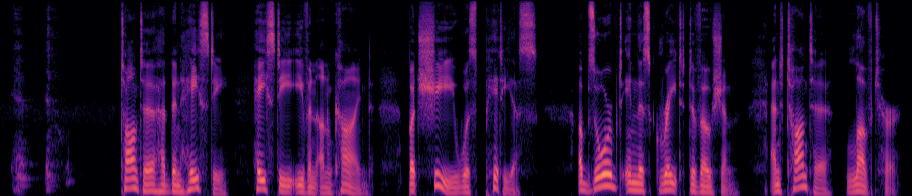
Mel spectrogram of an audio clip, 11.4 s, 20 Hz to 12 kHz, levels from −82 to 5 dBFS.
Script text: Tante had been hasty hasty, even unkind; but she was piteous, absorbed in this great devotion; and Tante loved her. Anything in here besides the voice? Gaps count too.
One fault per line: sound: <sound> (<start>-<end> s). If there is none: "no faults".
sound: cough (0.1-1.0 s)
